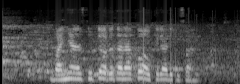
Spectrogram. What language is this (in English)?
Basque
